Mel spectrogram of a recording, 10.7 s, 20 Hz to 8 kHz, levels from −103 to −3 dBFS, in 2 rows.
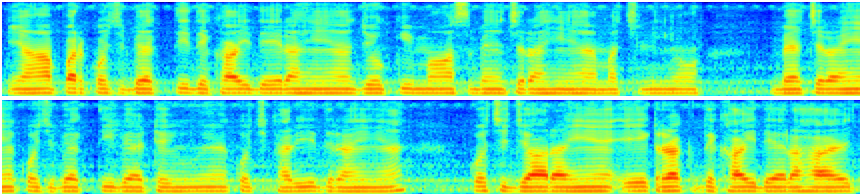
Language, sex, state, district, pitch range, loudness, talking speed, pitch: Hindi, male, Uttar Pradesh, Jalaun, 125-130 Hz, -25 LUFS, 205 wpm, 130 Hz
